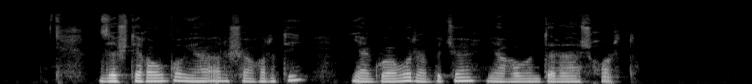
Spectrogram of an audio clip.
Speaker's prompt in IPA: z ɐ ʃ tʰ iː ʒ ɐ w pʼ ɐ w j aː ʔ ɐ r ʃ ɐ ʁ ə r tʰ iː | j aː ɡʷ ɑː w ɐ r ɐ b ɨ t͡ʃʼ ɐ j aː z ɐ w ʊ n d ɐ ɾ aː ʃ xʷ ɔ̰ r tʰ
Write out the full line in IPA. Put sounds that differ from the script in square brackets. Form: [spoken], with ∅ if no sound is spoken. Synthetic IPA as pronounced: z ɐ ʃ tʰ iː [ʁ] ɐ w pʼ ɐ w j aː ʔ ɐ r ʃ ɐ ʁ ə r tʰ iː | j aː ɡʷ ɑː w ɐ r ɐ b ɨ t͡ʃʼ ɐ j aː [ʁ] ɐ w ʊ n d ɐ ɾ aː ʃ [χʷ] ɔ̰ r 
